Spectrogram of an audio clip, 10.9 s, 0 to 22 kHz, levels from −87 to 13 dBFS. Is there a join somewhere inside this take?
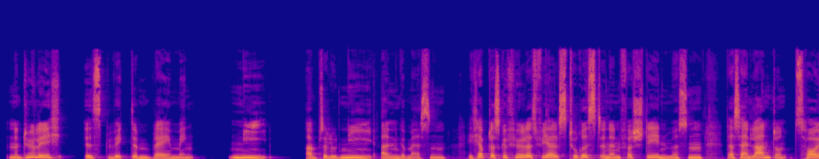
yes; 1 cut; at 6.1 s

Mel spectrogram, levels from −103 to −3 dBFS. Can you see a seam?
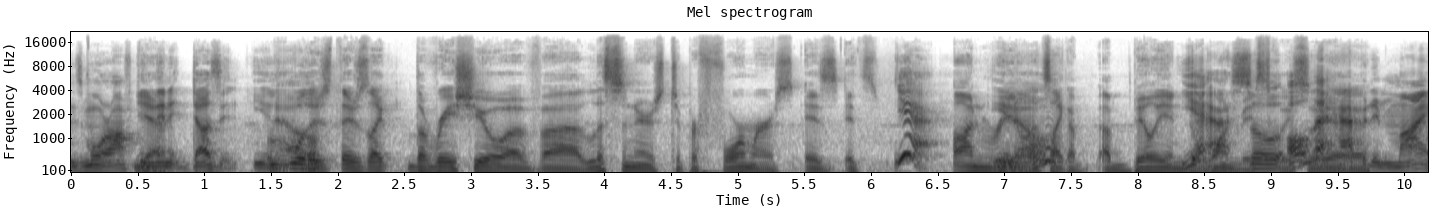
no; 0 cuts

